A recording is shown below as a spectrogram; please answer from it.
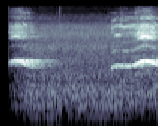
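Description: A girl's vocal imitation of an Asian koel's call: two clear, whistle-like calls, the first held briefly, the second rising in pitch near the end.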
